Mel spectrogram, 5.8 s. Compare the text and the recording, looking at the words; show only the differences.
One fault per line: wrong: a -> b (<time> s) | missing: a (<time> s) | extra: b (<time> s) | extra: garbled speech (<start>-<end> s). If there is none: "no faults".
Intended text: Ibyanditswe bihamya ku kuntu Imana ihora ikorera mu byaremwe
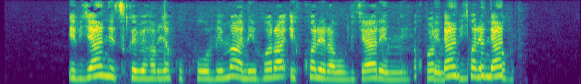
extra: garbled speech (4.1-5.1 s)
